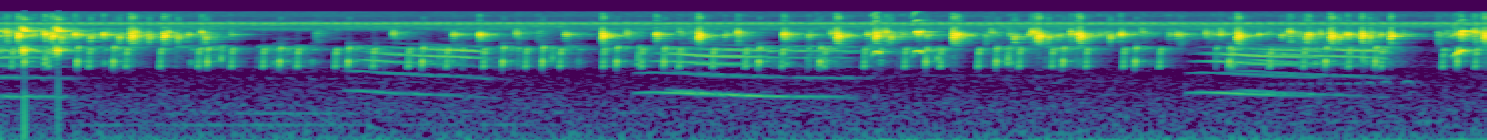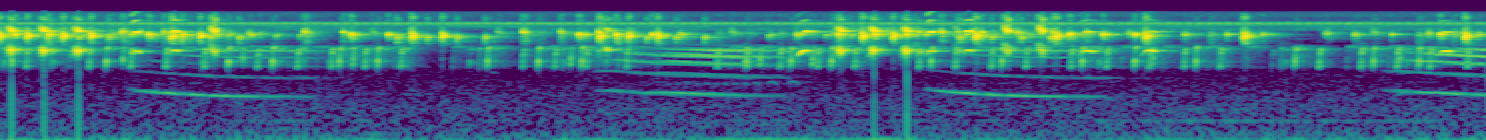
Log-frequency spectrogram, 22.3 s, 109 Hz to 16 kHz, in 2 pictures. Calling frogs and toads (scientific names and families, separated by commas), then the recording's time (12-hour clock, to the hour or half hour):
Dendropsophus minutus (Hylidae), Physalaemus albonotatus (Leptodactylidae), Dendropsophus nanus (Hylidae), Leptodactylus podicipinus (Leptodactylidae)
~7pm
